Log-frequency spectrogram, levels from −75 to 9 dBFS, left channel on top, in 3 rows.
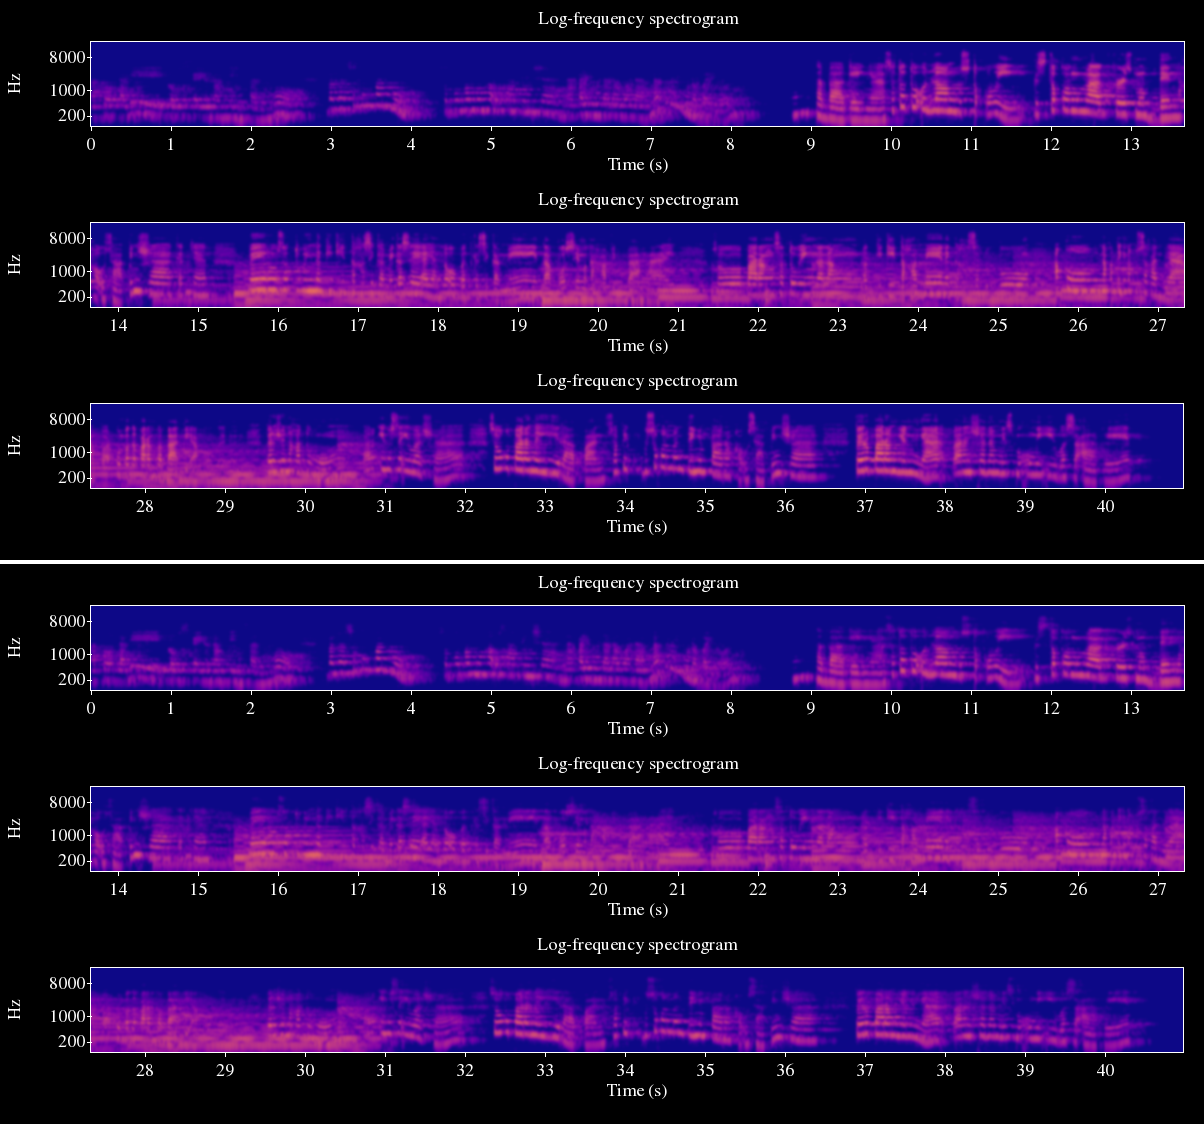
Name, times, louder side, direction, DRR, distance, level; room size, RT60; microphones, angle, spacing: voice 1, 0.0-4.0 4.4-8.1, right 2 dB, 35° right, 4 dB, 7.2 m, -46 dB
voice 2, 8.8-40.3, left 5 dB, 55° left, 10 dB, 2.0 m, -34 dB
sound 1, 14.4-31.2, right 1 dB, 15° right, 1.0 m, -40 dB
29.0 x 28.0 x 7.2 m, 0.73 s
head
